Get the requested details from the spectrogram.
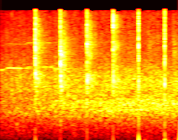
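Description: Six sharp hand claps in a slow, steady rhythm, with the last two noticeably louder and fuller than the first four. No one speaks.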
